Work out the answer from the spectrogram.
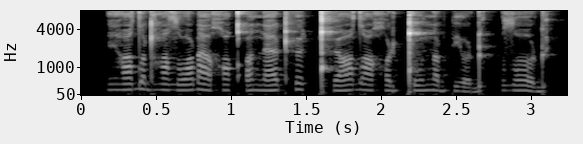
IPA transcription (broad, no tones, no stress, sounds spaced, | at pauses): ɦ e dˤ e ɖ ɦ e zˤ u ɐ̯ ɽ æ ɐ̯ χ o qʼ y n æ ʈʰ ø ǃʰ ø ɐ̯ dˤ ø ɐ̯ χ o ɖ ǃ u n ɑ ɖ pʲ o ɖ | zˤ y ɖ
